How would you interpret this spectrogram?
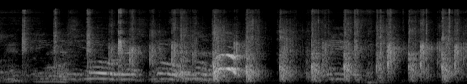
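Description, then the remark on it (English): A standing audience claps hands in praise to God in a steady, fairly loud rhythm of repeated sharp claps, with voices calling out and talking over the clapping throughout. “Stand to your feet, give God a good hand clap of praise, and say, dance some more, dance some more, dance some more.”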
